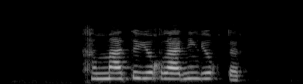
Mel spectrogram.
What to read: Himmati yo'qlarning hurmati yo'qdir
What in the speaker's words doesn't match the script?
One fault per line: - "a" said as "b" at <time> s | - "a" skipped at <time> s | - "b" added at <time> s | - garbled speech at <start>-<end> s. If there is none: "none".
- "hurmati" skipped at 2.0 s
